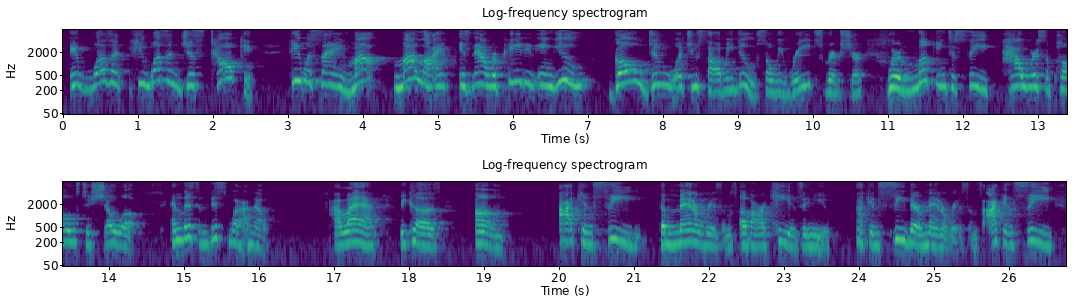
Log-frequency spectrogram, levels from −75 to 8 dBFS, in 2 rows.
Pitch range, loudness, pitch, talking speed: 190-265 Hz, -24 LUFS, 225 Hz, 150 wpm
